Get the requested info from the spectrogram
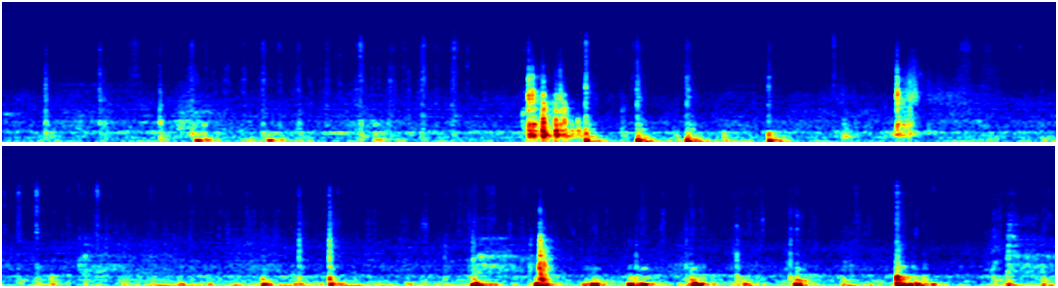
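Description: Irregular knocks, clunks and rattles of hands at work with tools and drain parts, with a louder clatter about five seconds in.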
